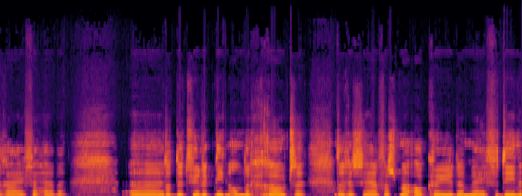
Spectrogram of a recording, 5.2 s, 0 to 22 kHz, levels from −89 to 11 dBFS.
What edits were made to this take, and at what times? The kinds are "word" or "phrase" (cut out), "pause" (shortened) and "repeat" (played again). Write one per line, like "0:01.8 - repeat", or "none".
0:01.6 - phrase
0:02.3 - word
0:03.4 - word
0:04.3 - word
